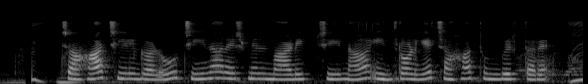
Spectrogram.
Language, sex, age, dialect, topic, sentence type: Kannada, female, 18-24, Mysore Kannada, agriculture, statement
